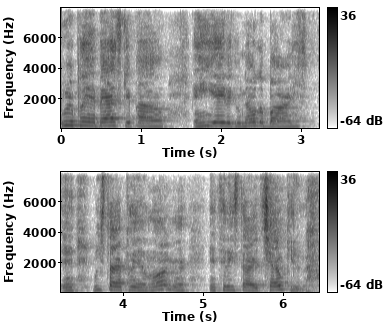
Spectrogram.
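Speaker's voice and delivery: put-on high, little-kid voice of a young boy. Reading a boy's interview quote aloud, imitating a boy named Jason. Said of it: "this is my Jason impersonation".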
